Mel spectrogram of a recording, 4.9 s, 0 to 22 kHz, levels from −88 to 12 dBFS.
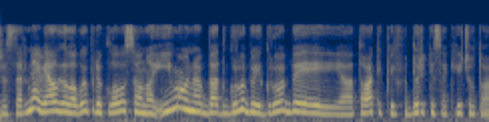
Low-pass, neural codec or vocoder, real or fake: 9.9 kHz; codec, 24 kHz, 6 kbps, HILCodec; fake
